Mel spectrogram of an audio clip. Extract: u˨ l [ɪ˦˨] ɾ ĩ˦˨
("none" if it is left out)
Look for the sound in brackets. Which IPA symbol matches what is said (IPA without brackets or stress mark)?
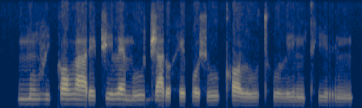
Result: i˦˨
